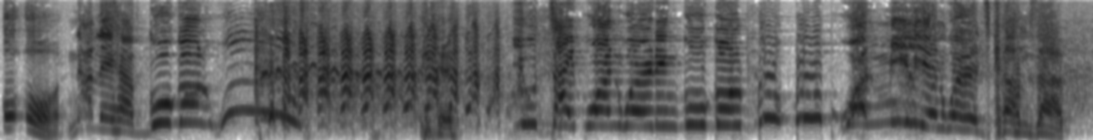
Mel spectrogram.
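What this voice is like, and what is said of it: Haitian accent, elderly spaced-out man. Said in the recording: “My dad is my favorite accent to do. My dad is from Haiti, and he's like 100 years old and deaf in one ear and super spaced out.”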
